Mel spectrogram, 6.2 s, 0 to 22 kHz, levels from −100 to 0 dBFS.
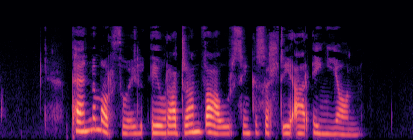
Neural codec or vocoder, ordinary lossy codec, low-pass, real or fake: none; AAC, 48 kbps; 9.9 kHz; real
